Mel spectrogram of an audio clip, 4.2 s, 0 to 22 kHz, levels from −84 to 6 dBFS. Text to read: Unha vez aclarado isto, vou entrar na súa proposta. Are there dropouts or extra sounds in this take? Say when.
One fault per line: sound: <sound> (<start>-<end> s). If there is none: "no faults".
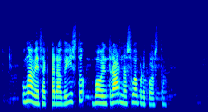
sound: dropout (0.9-1.0 s)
